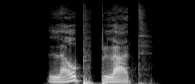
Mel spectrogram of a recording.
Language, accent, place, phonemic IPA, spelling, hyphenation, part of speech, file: German, Germany, Berlin, /ˈlaʊ̯pˌblat/, Laubblatt, Laub‧blatt, noun, De-Laubblatt.ogg
- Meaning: leaf (foliage leaf of deciduous plants (trees and shrubs))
